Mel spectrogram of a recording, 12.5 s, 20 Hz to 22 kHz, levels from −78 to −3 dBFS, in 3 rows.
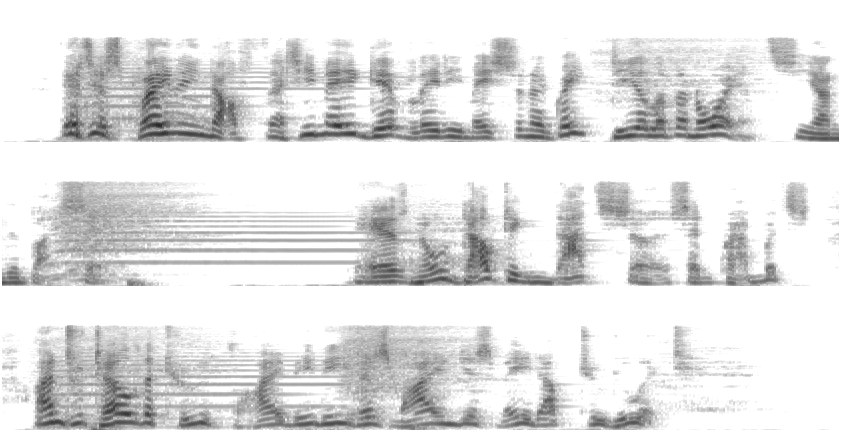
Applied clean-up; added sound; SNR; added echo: classical method log-MMSE.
